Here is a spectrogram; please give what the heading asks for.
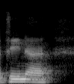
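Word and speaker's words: veena: And she usually is holding this vena, and the vena, written V-I-N-A in English, but often written differently, V-E-E-N-A. Priyank tells me it's pronounced the same.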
